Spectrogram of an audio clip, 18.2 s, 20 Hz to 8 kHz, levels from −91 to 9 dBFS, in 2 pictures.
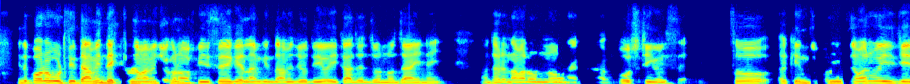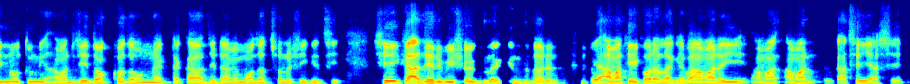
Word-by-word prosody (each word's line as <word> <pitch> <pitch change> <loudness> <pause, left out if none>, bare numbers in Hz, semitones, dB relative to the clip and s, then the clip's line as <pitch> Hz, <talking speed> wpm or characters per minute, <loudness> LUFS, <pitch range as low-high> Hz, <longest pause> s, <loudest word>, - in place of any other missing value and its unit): কিন্তু 175 +3 -2
পরবর্তীতে 170 -4 +5
আমি 175 - +2
দেখলাম, 145 +1 +3
আমি 150 - -1
যখন 165 - -1
অফিসে 140 +1 0
গেলাম। 135 -1 +2
কিন্তু 135 -1 -2
আমি 135 - -1
যদিও 135 +2 0
এই 135 - -2
কাজের 120 0 0
জন্য 110 -1 -2
যাই 105 -1 +3
নাই। 105 - -6 0.5
আ - - -16
ধরেন 120 +2 -2
আমার 120 +2 0
অন্য 125 -1 -2 0.3
একটা - - -19 0.3
পোস্টিং 140 -1 -1
হইছে। 105 -1 -8 0.5
সো - - -3 0.4
আ - - -1
কিন্তু 160 -2 -1 0.4
আমার 155 +2 +2
ওইযে 150 -2 +3 0.2
নতুন 140 +1 -3
ইয়া, - - -3
আমার 125 -1 -2
যে, 125 - +1
দক্ষতা 120 +3 -1
অন্য 115 -1 0
একটা 110 - -7
কাজ, 115 -2 +2
যেটা 110 +2 -2
আমি 120 0 -4
মজার 115 -3 -2
ছলে 120 -1 -4
শিখেছি। 110 -3 -6 0.5
সেই 185 -1 +6
কাজের 150 -1 +7
বিষয়গুলা 160 +3 -1
কিন্তু 150 -1 -6
ধরেন 140 +1 -1 0.4
এই 160 - +2
আমাকেই 145 +2 +3
করা 130 -3 +3
লাগে। 105 0 -2
বা 120 - +2
আমার 125 +1 +2
ঐ, - - +4 0.3
আমার, 135 +2 0
আমার 140 +2 +1 0.3
কাছেই 130 0 -1
আসে। 100 - -11
135 Hz, 190 wpm, -22 LUFS, 120-150 Hz, 0.5 s, কাজের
